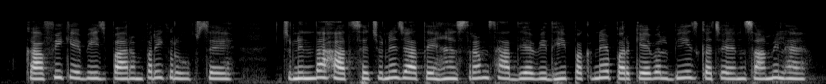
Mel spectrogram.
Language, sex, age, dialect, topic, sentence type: Hindi, female, 18-24, Hindustani Malvi Khadi Boli, agriculture, statement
